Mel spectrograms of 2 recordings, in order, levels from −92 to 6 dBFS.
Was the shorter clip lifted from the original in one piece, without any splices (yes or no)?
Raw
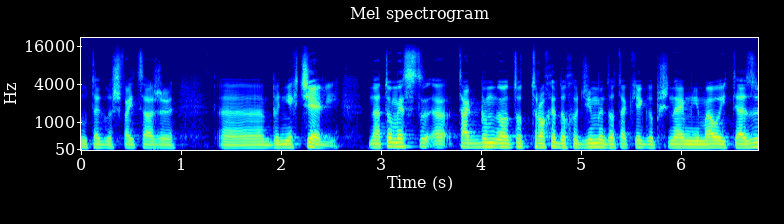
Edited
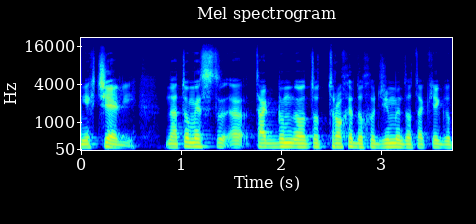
yes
